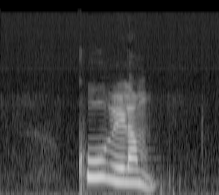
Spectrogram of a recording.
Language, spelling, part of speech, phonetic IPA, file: Tamil, கூவிளம், noun, [kuːʋɨɭəm], Ta-கூவிளம்.ogg
- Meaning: bael fruit tree, bel, Bengal quince (Aegle marmelos)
